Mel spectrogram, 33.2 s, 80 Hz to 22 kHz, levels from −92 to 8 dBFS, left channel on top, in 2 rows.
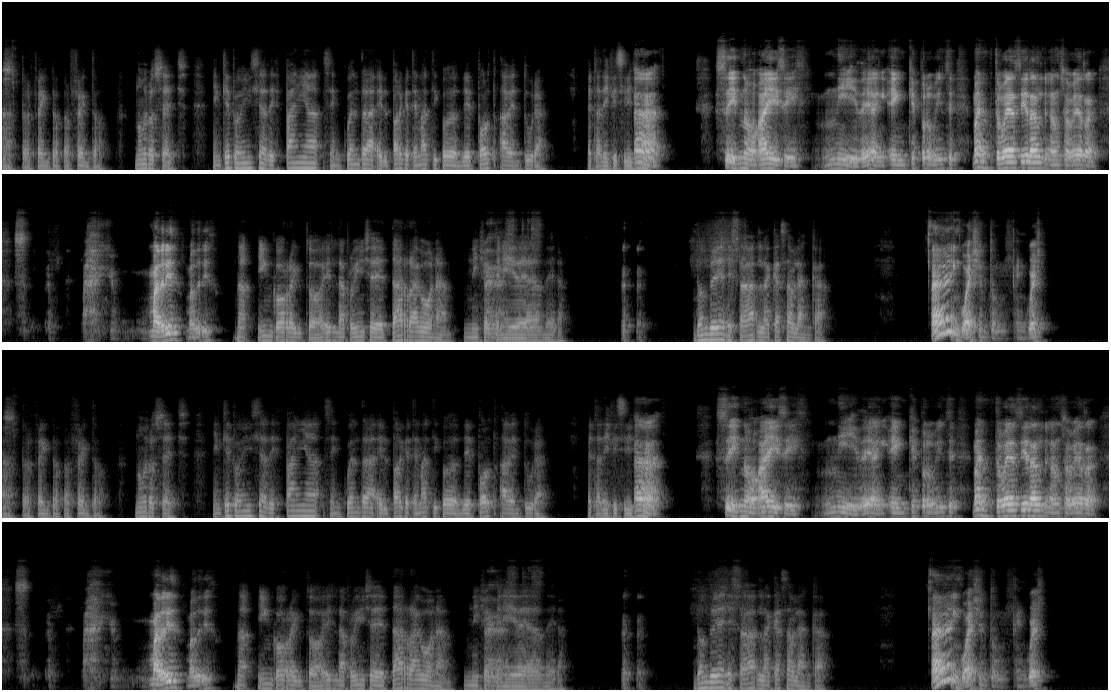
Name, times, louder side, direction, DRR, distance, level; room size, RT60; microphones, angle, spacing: voice 1, 0.0-1.5 2.0-8.1 8.9-9.7 20.1-25.0 27.0-29.0, left 3 dB, 55° left, 0.7 m, -36 dB
voice 2, 9.5-9.8 10.5-12.0 12.3-17.0 17.8-18.3 18.8-19.7 23.8-24.1 30.5-32.2, left 2 dB, 85° left, 1.8 m, -27 dB
7.7 x 3.8 x 3.7 m
head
